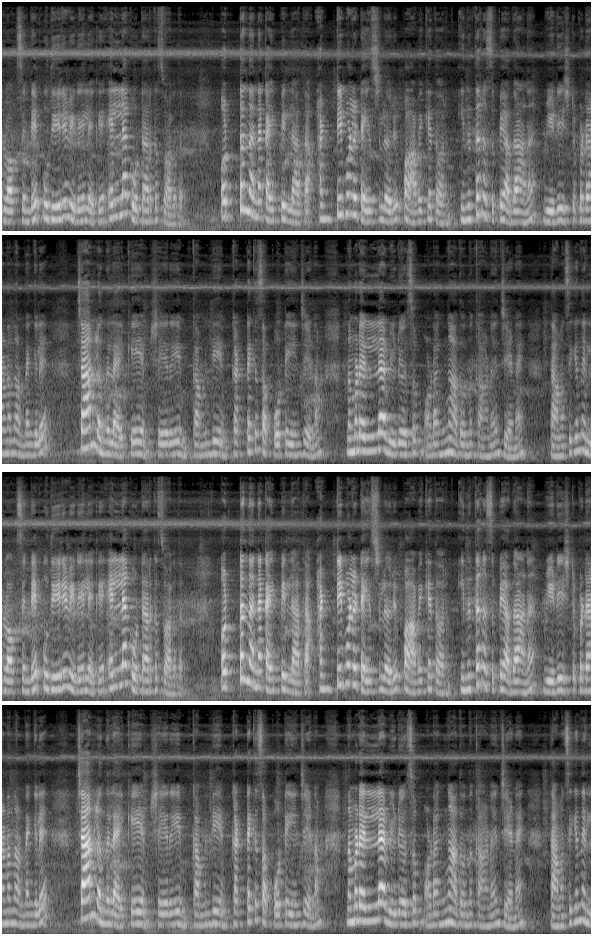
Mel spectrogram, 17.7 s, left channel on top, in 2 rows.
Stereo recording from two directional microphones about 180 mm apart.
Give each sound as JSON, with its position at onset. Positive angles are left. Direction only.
{"t": 0.0, "sound": "a woman's voice", "side_deg": 0}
